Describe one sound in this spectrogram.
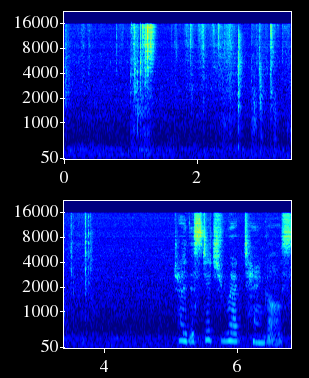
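Paper rustles and slides against a table.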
